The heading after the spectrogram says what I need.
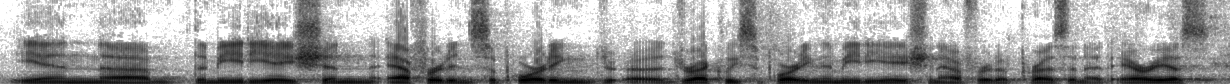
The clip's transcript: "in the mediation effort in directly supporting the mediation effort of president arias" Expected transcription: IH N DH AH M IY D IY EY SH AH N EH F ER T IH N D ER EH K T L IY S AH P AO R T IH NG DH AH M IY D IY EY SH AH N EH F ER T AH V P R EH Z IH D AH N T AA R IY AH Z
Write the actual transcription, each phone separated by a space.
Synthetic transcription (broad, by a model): IH N DH AH M IY D IY EY SH AH N EH F ER T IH N D ER EH K T L IY S AH P AO R T IH NG DH AH M IY D IY EY SH AH N EH F ER T AH V P R EH Z IH D AH N T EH R IY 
